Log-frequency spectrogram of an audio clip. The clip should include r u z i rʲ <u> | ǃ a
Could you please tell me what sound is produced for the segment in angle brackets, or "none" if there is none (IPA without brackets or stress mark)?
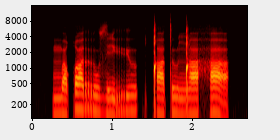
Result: ɯ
